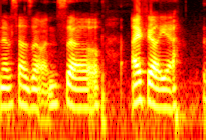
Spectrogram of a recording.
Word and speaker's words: Sazón: So it's s you still pronounce the n.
